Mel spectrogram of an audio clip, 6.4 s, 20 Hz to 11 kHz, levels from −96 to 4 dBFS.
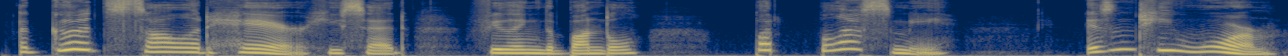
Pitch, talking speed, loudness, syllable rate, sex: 240 Hz, 140 wpm, -18 LUFS, 4.2 syllables/s, female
